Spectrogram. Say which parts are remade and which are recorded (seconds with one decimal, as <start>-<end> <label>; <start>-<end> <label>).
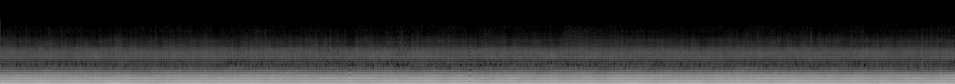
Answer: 0.0-9.6 remade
